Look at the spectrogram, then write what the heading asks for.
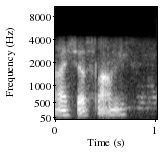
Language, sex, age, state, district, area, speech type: Kashmiri, female, 30-45, Jammu and Kashmir, Kulgam, rural, conversation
